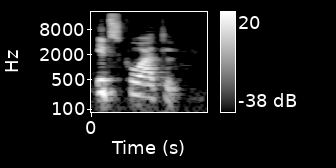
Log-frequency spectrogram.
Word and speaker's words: Itzcoatl: We cannot talk about all of them, but in chapter two, you tell us about the the story of Itzcoatl, if I'm pronouncing that right.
